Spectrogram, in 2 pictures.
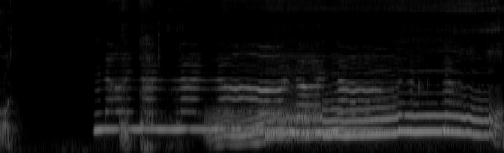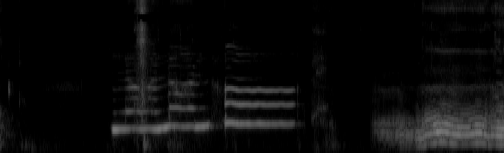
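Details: A Boston Terrier howls ("sings") in long, sustained, rising tones alongside a woman singing to him, early on a Sunday morning. Finding: Boston Terrier.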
